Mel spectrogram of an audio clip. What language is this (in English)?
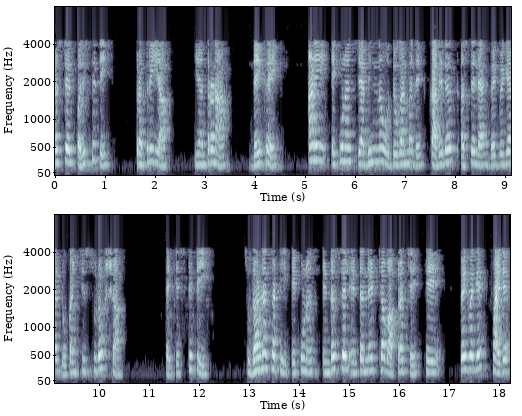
Marathi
